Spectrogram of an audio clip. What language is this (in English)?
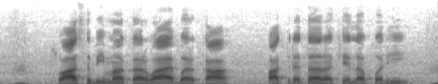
Chhattisgarhi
